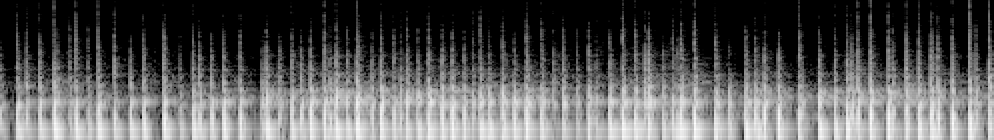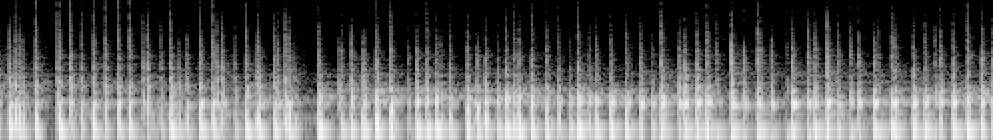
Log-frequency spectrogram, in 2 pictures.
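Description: Fingertips and nails rapidly tap and scratch the printed lid of a large cardboard copy paper box, moving toward the edges. The result is a dense, steady stream of short, dull, hollow low thuds with almost no ring and very little bright content.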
